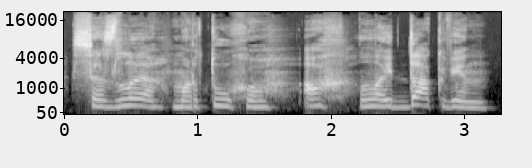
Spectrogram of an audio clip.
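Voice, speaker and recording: A woman reading the lines of a carefree young female friend in a storybook, with quick outcries. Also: a little high, fairly even intonation, dry recording, clean studio sound. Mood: indignant.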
